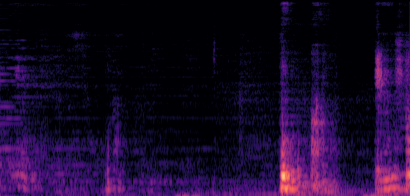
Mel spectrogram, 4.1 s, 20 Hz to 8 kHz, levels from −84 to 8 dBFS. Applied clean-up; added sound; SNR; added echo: neural mask model DeepFilterNet 3.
